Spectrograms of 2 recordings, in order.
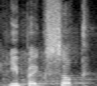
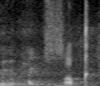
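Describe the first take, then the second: First: Higher, voiced mock jibe; teasing insult. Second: Hushed jibe under the breath; muttered insult. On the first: Co-teacher teasing her colleague for backing out, aloud. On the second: Retold or imitated. Co-teacher calling her colleague a sook, muttered. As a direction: drop suddenly to a whispery mutter.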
